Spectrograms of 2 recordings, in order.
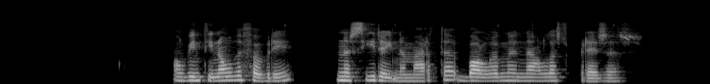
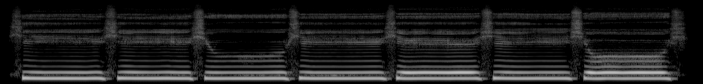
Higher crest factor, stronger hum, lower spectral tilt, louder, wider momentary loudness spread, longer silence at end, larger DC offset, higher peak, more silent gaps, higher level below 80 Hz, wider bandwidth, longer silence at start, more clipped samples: first, 20 dB vs 10 dB; neither; first, -6 dB/octave vs -3 dB/octave; about the same, -25 LUFS vs -25 LUFS; first, 11 LU vs 6 LU; first, 0.7 s vs 0.2 s; neither; first, -6 dBFS vs -14 dBFS; first, 2.96-3.36 s, 5.72-5.80 s vs none; first, -68 dBFS vs under -90 dBFS; second, 7.8 kHz vs 16.5 kHz; first, 1.75 s vs 0.1 s; neither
